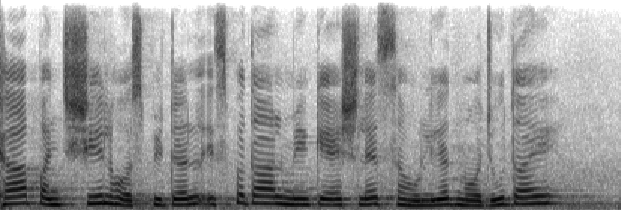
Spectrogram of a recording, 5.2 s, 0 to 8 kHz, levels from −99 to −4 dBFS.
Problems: constant background noise, echo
